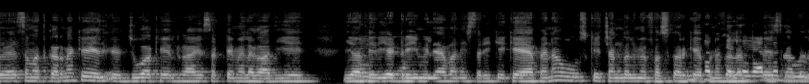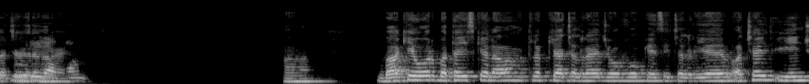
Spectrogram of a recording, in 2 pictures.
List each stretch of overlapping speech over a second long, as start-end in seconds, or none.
6.9-9.0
